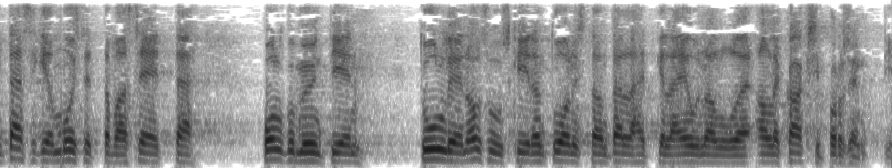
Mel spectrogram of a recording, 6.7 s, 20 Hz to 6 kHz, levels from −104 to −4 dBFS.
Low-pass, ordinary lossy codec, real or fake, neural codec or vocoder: 5.4 kHz; none; real; none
